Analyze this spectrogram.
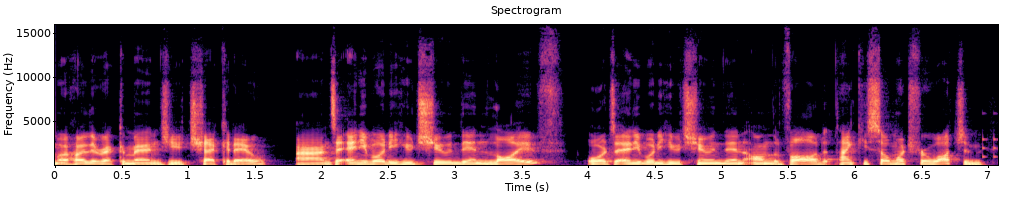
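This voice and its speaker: This young man, from Ireland and with an Irish accent, has a mid-range voice with a bit of hiss or hum on the audio. He chats casually and upbeat, rambling through a live gameplay stream while game music plays.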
